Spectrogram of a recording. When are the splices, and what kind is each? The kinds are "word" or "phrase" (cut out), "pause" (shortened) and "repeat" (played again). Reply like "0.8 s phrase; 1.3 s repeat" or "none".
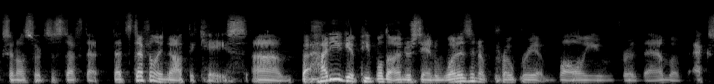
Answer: none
